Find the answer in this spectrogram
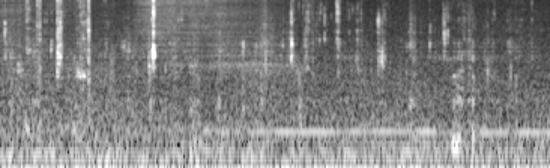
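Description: A person biting and chewing crispy fried calamari: close, crunchy crackles, thickest in the first two seconds and sharpest about a second and a half in, then fewer as the chewing goes on.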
